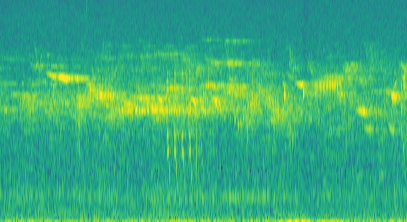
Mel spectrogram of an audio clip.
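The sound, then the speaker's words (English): A rare Hawaiian forest bird of the high-elevation koa forests on the Big Island sings in a series of thin, high whistled notes and trills over a steady, hissing bed of insect-like buzzing, with no voices present. “In addition to controlling mosquitoes, planting koa forests would be a great way to increase populations of this very rare and important species.”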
